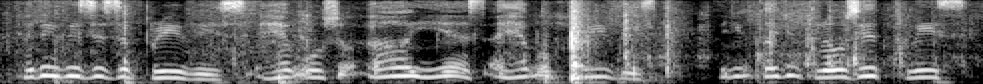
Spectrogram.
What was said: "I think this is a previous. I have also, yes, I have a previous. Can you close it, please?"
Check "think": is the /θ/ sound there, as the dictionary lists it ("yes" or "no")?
no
